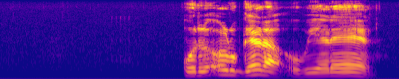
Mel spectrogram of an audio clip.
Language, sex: Venda, male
